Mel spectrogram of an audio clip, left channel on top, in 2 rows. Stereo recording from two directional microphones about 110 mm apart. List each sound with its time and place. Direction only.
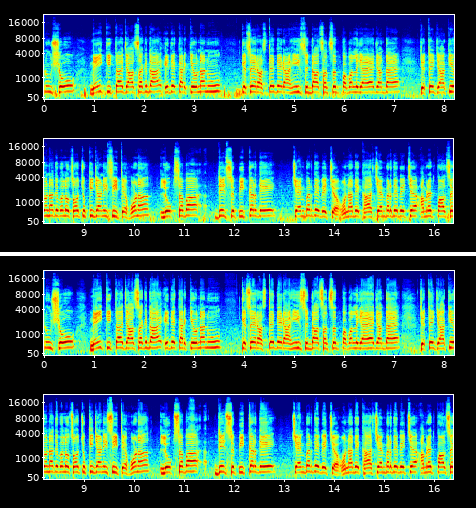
0.0 s speech: 50° right (ahead or behind)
